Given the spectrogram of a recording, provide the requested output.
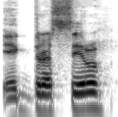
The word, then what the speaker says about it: Yggdrasil: becoming the world tree, Yggdrasil.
